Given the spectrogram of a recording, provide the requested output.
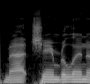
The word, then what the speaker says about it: Chamberlain: But today we have our guest, Matt Chamberlain of Diamond Hitting Development.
